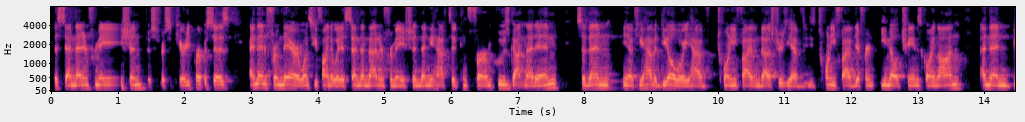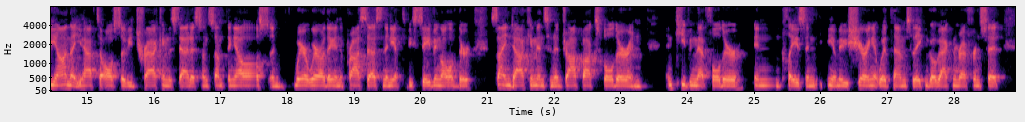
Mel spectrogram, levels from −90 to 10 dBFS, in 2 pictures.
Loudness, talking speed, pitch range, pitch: -20 LUFS, 240 wpm, 105-120 Hz, 110 Hz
